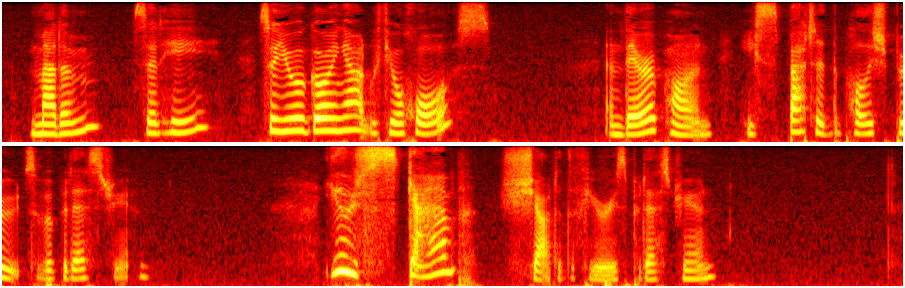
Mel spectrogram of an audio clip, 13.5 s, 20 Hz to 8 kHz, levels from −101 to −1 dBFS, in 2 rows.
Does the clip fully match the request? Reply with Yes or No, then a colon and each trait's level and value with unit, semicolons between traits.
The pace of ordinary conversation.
No: slow, 120 wpm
